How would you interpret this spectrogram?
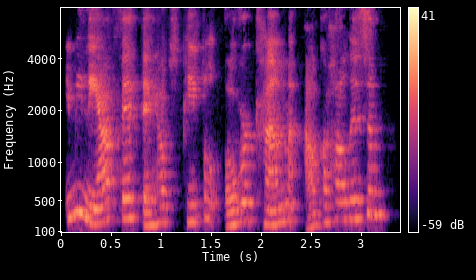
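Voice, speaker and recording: A woman playing a quick-witted, sardonic schoolteacher in an old-time radio comedy, recorded remotely in a room. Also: a little high, expressive, fairly bright tone. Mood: dry, skeptical. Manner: dry, sardonic. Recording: roomy echo, remote video-call recording.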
